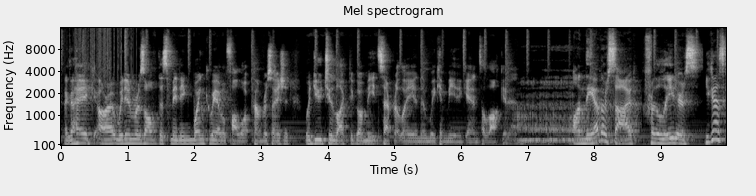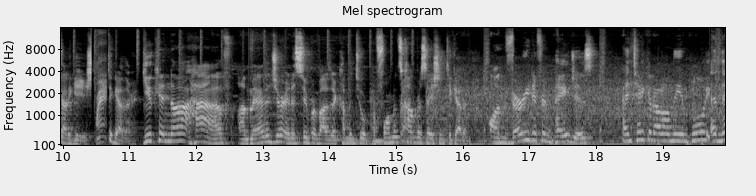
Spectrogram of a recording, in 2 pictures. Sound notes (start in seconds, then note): 6.7 buffalo grunting; 10.3 duck quacking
